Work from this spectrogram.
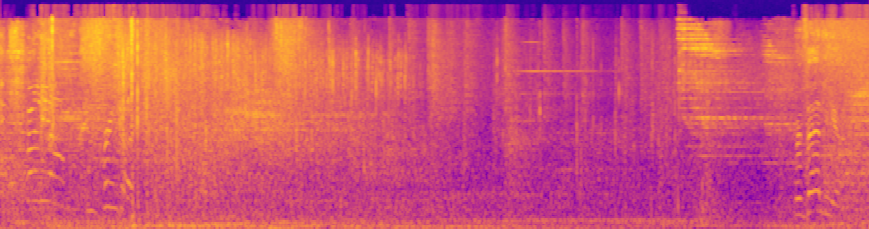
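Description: Confringo blasting spell exploding in a Harry Potter video game: a heavy boom and rumbling burst up front, then a long crackling, hissing tail that fades before another burst rises near the end, mixed with game sound.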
